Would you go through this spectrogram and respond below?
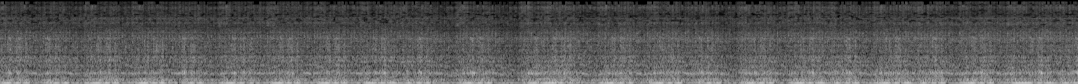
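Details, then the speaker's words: Mazda Bongo van at idle without revving, with a lumpy, stumbling misfire and occasional dips as it tries to stall; cause not yet diagnosed. "There we go, you can hear the misfire right now without even revving it. It's trying to stall."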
